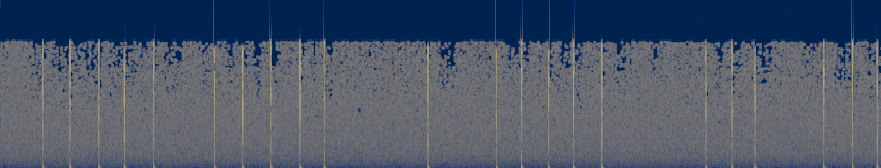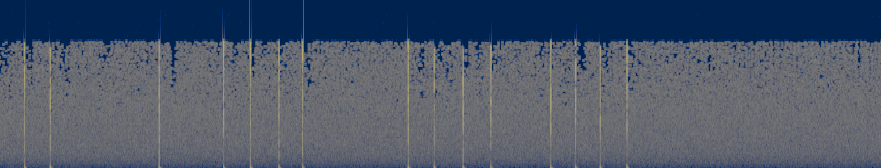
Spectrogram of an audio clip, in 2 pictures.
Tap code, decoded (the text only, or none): ZEPDT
